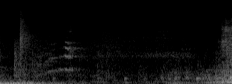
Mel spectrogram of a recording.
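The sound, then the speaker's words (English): A cat gives a single short, soft meow with a slight rise and fall in pitch, set against faint background noise with brief rustling bursts at the start and end. “Oh, another kitty cat.”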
